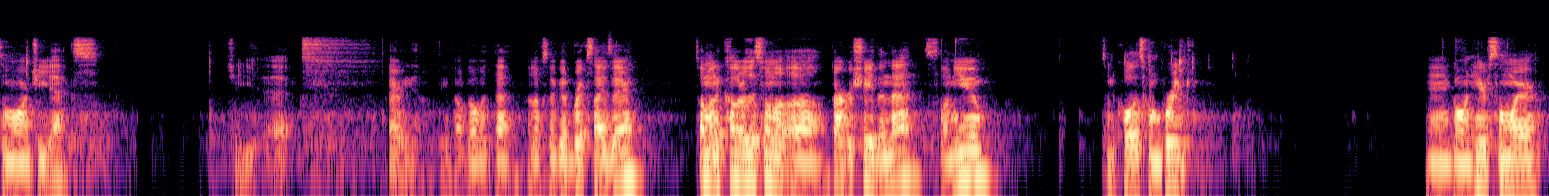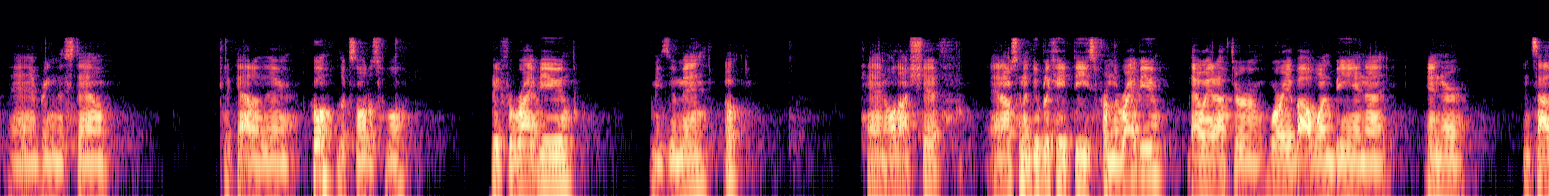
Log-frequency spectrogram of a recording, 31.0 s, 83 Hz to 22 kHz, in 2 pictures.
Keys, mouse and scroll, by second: 1.8 g, 4.0 scroll down 2, 4.2 middle click, 9.3 click, 10.4 click, 13.4 click, 17.4 click, 19.1 click, 20.2 KP_3, 21.4-21.8 scroll up 4, 21.8 middle click, 22.9 KP_3, 23.7 shift+middle click, 25.3-25.8 scroll down 1, 26.1-26.5 scroll down 2.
